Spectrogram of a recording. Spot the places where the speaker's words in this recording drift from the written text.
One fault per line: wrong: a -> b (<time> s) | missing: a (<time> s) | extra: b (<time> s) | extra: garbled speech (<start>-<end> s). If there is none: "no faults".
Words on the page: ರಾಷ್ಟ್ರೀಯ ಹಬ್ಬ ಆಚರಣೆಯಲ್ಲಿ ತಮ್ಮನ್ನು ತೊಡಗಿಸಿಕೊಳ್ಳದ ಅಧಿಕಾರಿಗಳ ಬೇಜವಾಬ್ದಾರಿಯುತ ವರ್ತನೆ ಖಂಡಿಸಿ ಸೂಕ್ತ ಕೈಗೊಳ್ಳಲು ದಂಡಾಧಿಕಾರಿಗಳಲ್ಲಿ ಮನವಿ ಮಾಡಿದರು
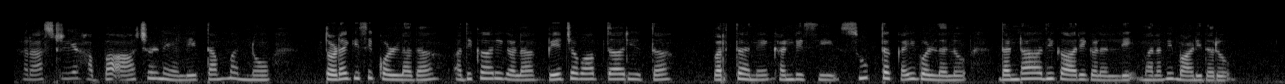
no faults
